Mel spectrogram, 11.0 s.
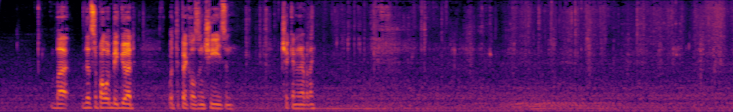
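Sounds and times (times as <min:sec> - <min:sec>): car hum: 0:00.0 - 0:11.0
person chewing: 0:04.8 - 0:11.0.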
